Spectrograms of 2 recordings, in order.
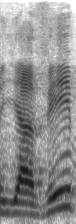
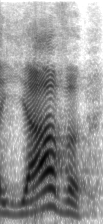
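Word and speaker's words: יהוה: Le fait d'expliquer que dans la Sainte Écriture, que nous voyons que c'est faux le terme Yahvé, parce que c'est pas dans la prononciation. Et normalement, ça doit être Yav, et c'est VH la finalité.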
